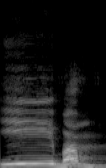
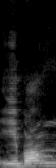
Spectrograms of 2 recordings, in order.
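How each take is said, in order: First: The word ends with an 'm' sound. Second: The word ends with an 'ng' sound. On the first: The speaker calls it right. "এখানে অনস্বরটা ময়ের উচ্চারণ" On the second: The speaker calls it wrong. "এ বং বলবো না"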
